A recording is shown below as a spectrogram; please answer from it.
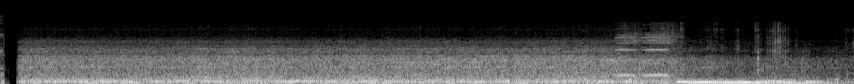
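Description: Steady road and engine noise of a car driving at highway speed, heard from inside. About six seconds in a car horn gives a short honk, followed at once by a loud low rumble lasting nearly a second.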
